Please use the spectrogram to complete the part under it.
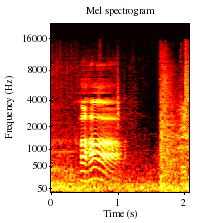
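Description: A fire blast roars and crackles.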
